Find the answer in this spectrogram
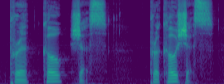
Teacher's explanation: So in order to maintain the alternating rhythm, we're going to make P-R-E, yes, you guessed it, unstressed, precocious, unstressed, stressed, unstressed, alternating rhythm. The end result is that the word is pronounced precocious, precocious.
